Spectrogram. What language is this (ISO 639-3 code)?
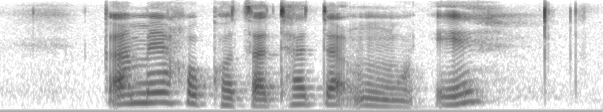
tsn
